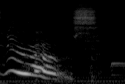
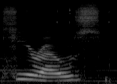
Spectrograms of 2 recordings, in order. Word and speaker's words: gyros: hear him now saying that's not how you pronounce it it's euros or some people say heroes i'm just like the meat in the pita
